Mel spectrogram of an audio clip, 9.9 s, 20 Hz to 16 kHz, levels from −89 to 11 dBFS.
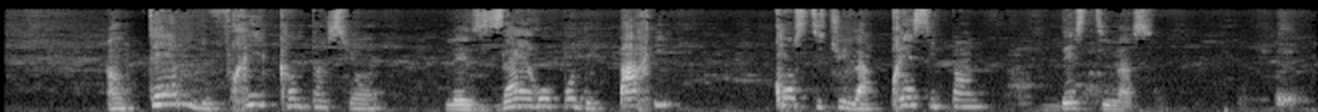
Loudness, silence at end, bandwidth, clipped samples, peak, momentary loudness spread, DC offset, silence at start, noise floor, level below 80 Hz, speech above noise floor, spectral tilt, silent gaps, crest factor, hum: -20 LUFS; 0.15 s; 12 kHz; under 0.1%; 0 dBFS; 17 LU; under 0.1%; 0.05 s; -50 dBFS; -56 dBFS; 29 dB; -2.5 dB/octave; none; 22 dB; none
